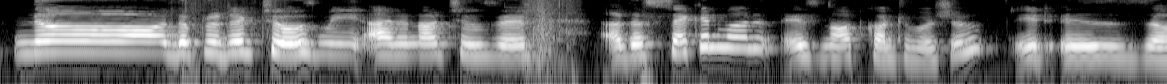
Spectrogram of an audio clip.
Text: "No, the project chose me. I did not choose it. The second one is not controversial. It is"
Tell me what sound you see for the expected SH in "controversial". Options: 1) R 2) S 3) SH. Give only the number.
3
